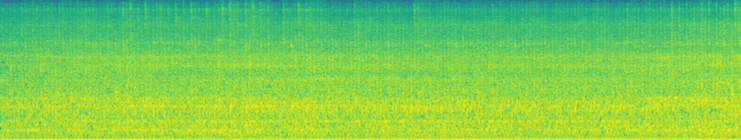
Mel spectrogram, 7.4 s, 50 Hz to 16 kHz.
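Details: Rebuilt John Deere 4039DF diesel in a Pettibone telehandler, first start after rebuild: loud, even idle with a sharp puffing tick about three per second; exhaust leaking at one injector's seal, to be replaced with seal kit.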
